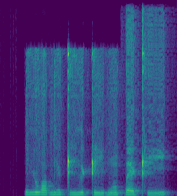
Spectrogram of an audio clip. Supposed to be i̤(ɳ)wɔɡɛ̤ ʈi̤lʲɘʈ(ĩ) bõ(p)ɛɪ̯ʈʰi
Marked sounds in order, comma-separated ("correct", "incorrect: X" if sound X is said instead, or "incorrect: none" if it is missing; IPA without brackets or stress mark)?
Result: correct, incorrect: i, correct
